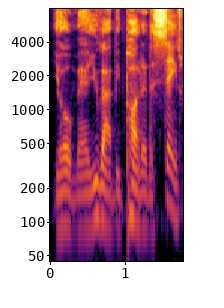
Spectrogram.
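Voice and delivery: low, fast street-talk voice; a hint of a casual young brother; imitating the brothers. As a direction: toss it off quick and low like a brother on the block. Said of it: "I'm hearing brothers referring to each other as".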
